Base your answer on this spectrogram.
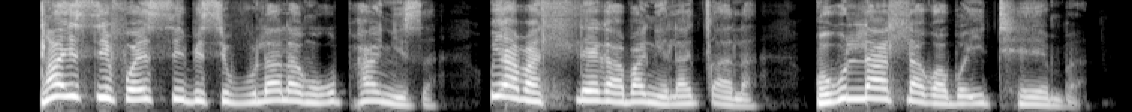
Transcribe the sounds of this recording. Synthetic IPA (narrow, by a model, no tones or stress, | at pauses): ŋ͡ǁʱaisifɔesiβisiβulalaŋoɣupʰaŋisa | ujaβaɬɛɣaːβaŋɛlaǀala | ŋoɣulaɬaɣwaβɔitʰɛːmbʱa̰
